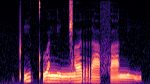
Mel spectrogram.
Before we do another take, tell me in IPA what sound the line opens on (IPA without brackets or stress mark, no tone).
pʼ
